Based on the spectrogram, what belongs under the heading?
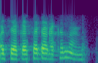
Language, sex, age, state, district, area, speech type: Sindhi, female, 45-60, Gujarat, Kutch, rural, conversation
